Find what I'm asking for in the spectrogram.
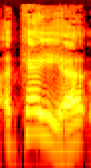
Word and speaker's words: Achaia: Okay, now Achaia, like I said earlier, that's the correct pronunciation now, is the Roman province in southern Greece.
